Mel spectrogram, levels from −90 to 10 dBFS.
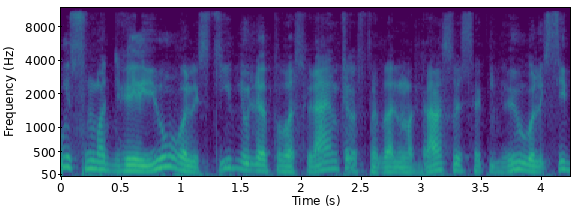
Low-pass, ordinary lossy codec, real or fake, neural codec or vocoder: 10.8 kHz; MP3, 96 kbps; fake; codec, 24 kHz, 1.5 kbps, HILCodec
